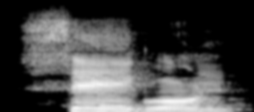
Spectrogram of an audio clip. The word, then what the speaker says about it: seguono: Seguono, segue, seguo. All of those verbs, same thing. Close D at the beginning. It's stressed, but closed. Also, notice that guon, because it's on the unstressed, is a closed, right? So it doesn't follow the uo principle. Well, it's not on a stress anyway, right? But you see a lot of uo where the o is open. So don't open here.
